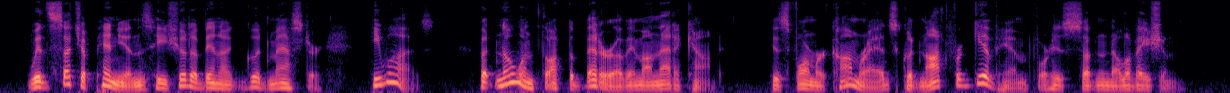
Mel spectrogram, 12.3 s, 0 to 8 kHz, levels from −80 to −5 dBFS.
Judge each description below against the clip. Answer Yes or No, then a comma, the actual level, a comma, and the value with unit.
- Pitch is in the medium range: No, low, 100 Hz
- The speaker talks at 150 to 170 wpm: Yes, average, 165 wpm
